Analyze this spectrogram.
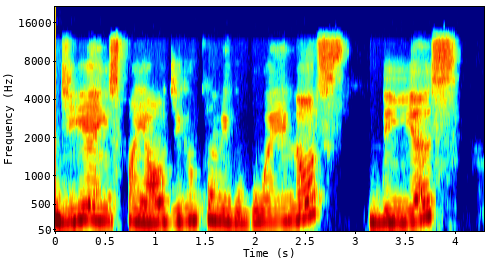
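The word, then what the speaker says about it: buenos días: digam comigo Buenos dias essa letra de na língua espanhola gente ela nunca pode ser pronunciada com esses caras por exemplo dia buenos dias não né sempre bom e nos dias o bebê com a língua na ponta né na conta da boca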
